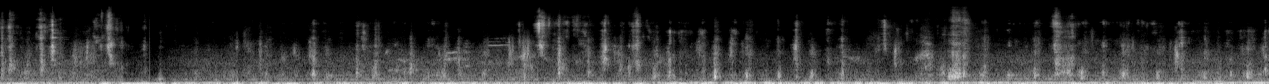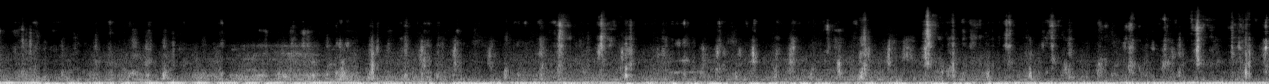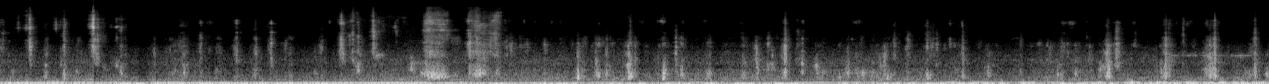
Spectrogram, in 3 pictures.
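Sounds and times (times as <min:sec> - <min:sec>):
steady low hum: 0:00.0 - 0:38.0
wet smacking and chewing: 0:00.0 - 0:38.0
slurp: 0:08.8 - 0:10.9, 0:28.8 - 0:30.5.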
